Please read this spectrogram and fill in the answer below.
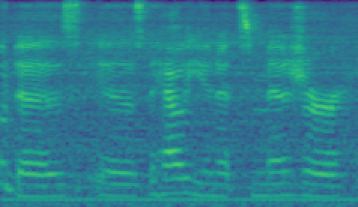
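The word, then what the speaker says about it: Haugh units: so that's really how those eggs get used how units and that's how you pronounce that H a ugh it's how how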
